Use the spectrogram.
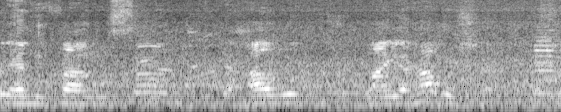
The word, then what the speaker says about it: Yahweh: But it's really Yahweh. Right. Right? Yahweh is how you say it.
